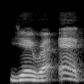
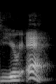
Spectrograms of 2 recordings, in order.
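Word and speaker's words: יֵרָאֶה: Now that, whether you say it's spelled, right, it's written, you would normally read that word as yir'eh, but we read it as yera'eh. So they're hadadininu.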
